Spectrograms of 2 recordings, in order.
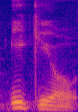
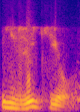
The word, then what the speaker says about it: Ezekiel: Let's go to Brother Ekiel in Atlanta, Georgia. Brother Ekiel. Good afternoon. Good afternoon. Am I pronouncing your name right? Well, yeah, it's my formal name is Ezekiel, like from the Bible.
